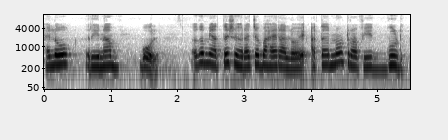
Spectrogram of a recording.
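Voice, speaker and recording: A polite young man chats and asks questions from the driver's seat, as a woman reads him. The voice sounds mellow with a gravelly edge. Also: a little high, a little slow. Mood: friendly. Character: friendly young man driving home in the rain.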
